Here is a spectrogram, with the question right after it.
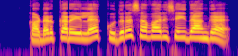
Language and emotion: Tamil, happy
